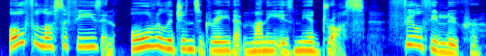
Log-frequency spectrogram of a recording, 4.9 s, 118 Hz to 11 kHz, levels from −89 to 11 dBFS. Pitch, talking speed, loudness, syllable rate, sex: 205 Hz, 160 wpm, -20 LUFS, 5.3 syllables/s, female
